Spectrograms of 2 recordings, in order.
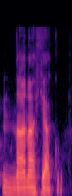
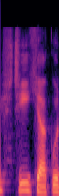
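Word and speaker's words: ななひゃく: 700 को आप बोलेंगे नाना ह्याकू। कभी भी आपने इसे शी ह्याकू नहीं बोलना।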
